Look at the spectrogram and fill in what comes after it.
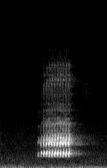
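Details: Frog uttering a single short nasal call of roughly half a second, steady in pitch, with a faint low hum behind it.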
